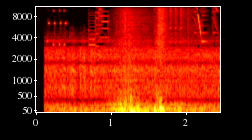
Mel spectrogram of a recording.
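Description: Sound effects for a station logo intro: a quick run of short electronic beeps, then deep bass hits with whooshes from about a second in.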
